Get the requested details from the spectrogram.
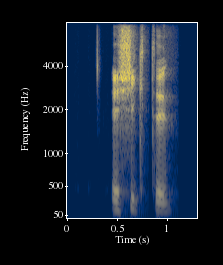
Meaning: to divide (esp. a coat of arms) into a chequered pattern
- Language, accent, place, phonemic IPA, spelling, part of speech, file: French, France, Lyon, /e.ʃik.te/, échiqueter, verb, LL-Q150 (fra)-échiqueter.wav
